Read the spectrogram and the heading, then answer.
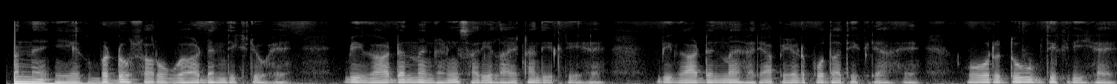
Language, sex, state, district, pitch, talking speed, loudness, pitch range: Marwari, male, Rajasthan, Nagaur, 95 Hz, 165 wpm, -22 LUFS, 90-100 Hz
